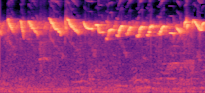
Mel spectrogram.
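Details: Oriental white-eye, a kept bird, in tembakan ziper sambung kolibri muncang song style: a rapid, continuous string of high, thin chirps, each a quick downward-slurred note, repeated about three per second with little pause.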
